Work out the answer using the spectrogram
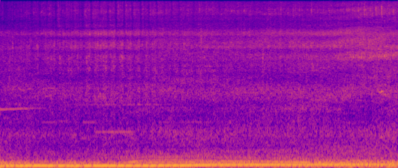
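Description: Rally cars and utes moving off slowly one after another close by, their engines running at low speed in a steady low rumble that swells in the middle as a ute passes.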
